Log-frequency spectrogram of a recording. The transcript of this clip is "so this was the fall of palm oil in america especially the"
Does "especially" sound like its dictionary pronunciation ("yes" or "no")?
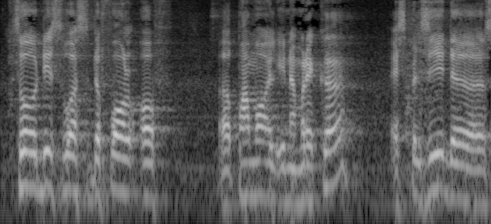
no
